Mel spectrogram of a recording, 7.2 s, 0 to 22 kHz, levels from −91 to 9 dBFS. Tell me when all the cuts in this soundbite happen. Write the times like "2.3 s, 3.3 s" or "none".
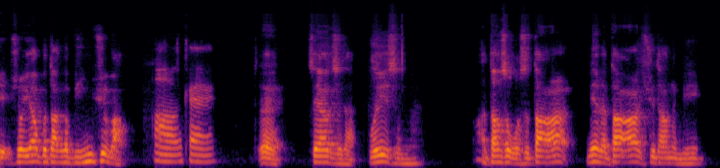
3.6 s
